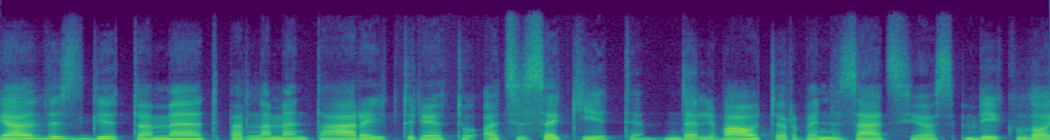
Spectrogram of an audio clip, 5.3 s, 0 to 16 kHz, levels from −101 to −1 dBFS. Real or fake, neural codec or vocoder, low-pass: fake; autoencoder, 48 kHz, 32 numbers a frame, DAC-VAE, trained on Japanese speech; 14.4 kHz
